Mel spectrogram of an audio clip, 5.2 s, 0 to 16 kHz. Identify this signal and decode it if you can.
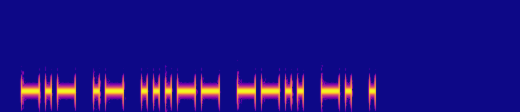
Morse code, heard as a keyed tone, about 21 wpm, 700 Hz. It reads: KA3ZNE
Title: USA Callsign DE Callsign - 6 Characters - 20wpm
